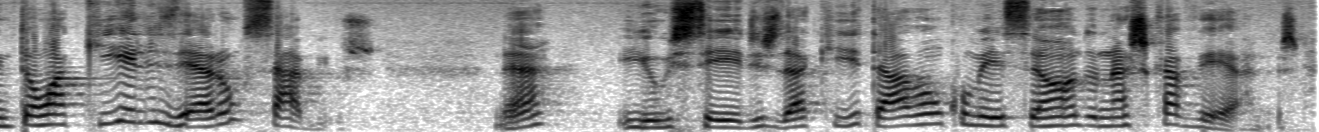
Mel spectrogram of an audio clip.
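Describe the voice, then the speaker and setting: An older Brazilian woman, a psychotherapist, giving a spiritual lecture standing in an auditorium, talking into a handheld microphone and often checking in with her listeners. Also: mid-range voice. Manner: conversational, checks in with "entende?" and "né?"; speaks with lively hand gestures, standing. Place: club auditorium, indoors.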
